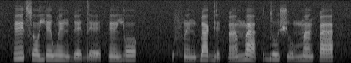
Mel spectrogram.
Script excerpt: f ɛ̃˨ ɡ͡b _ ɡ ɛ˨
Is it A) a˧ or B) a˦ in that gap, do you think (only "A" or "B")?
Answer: A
